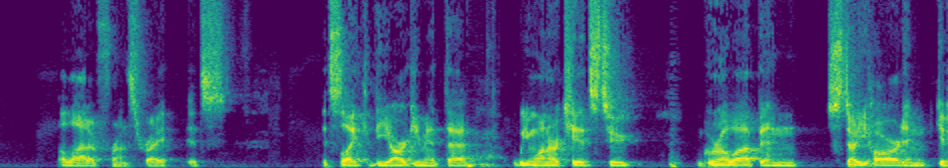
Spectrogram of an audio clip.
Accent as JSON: {"language": "English", "town": "Red Creek", "region": "New York", "country": "United States", "tie": "born or raised there", "said": "growing up in Red Creek"}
